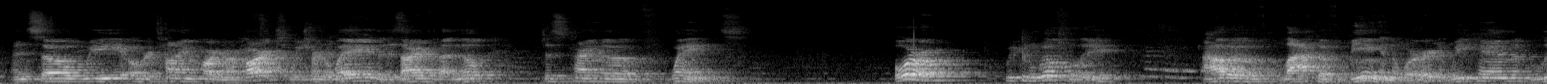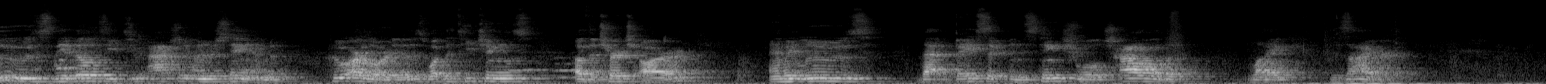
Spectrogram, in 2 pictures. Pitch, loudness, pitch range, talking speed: 135 Hz, -23 LUFS, 120-145 Hz, 115 wpm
